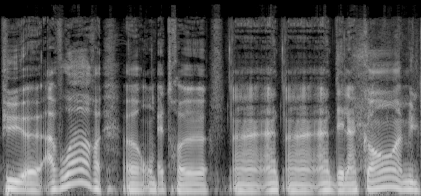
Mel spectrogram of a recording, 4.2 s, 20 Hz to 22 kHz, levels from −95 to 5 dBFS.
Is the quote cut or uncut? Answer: cut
